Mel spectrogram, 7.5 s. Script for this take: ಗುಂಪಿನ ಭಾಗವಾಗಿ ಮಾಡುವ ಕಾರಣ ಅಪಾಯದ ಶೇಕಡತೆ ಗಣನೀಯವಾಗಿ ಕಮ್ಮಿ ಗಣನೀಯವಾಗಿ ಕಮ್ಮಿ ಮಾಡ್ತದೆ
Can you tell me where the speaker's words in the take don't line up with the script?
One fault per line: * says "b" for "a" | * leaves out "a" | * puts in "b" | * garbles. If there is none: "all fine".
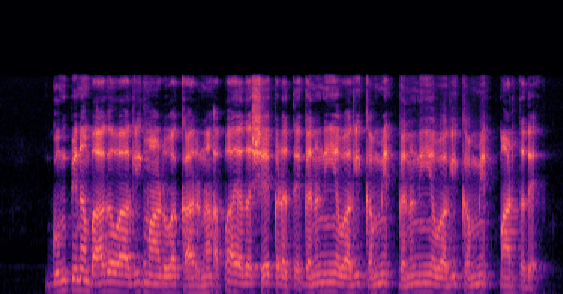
all fine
